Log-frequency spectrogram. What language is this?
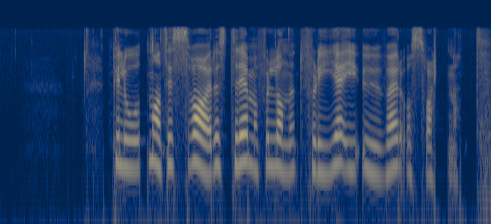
Norwegian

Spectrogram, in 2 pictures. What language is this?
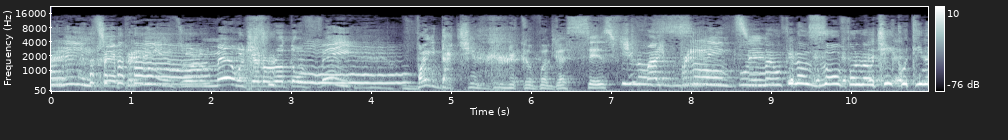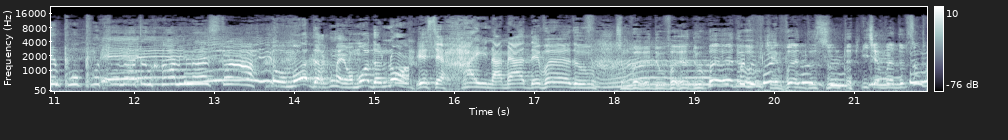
Romanian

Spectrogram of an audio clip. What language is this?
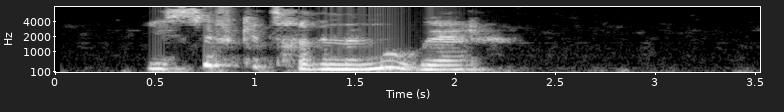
Kabyle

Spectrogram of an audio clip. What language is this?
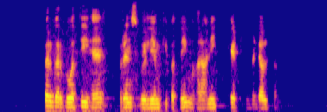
Hindi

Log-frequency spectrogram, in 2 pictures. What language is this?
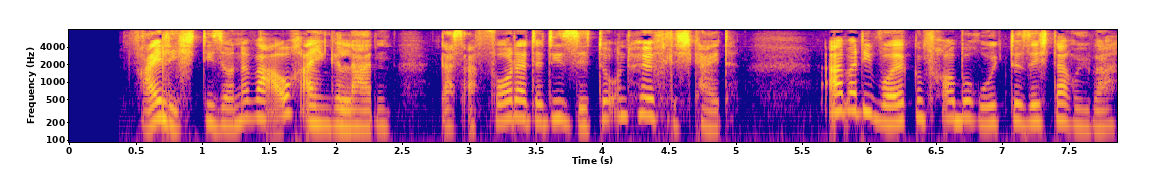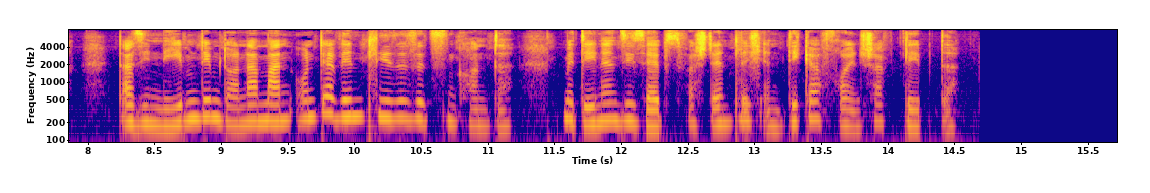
German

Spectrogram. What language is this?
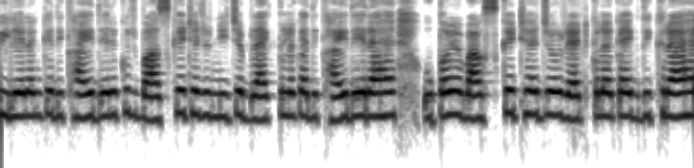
Hindi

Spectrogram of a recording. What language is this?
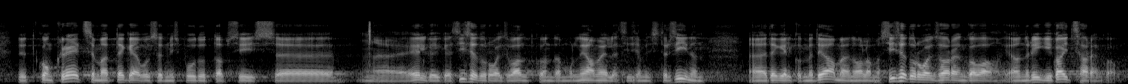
Estonian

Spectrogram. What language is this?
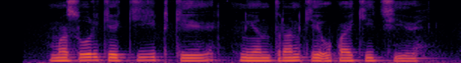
Maithili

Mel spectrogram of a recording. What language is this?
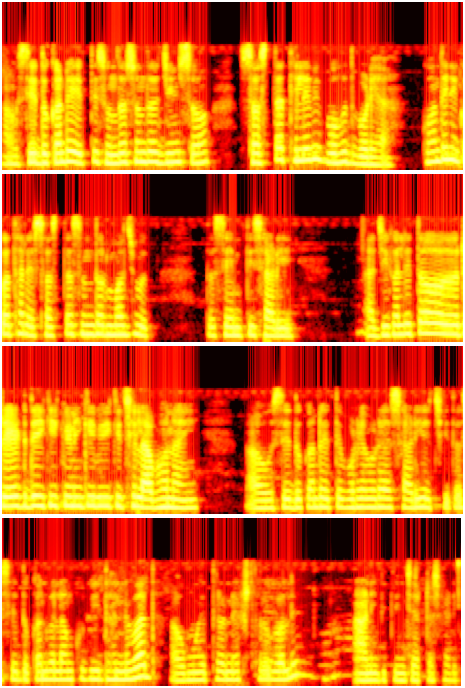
Odia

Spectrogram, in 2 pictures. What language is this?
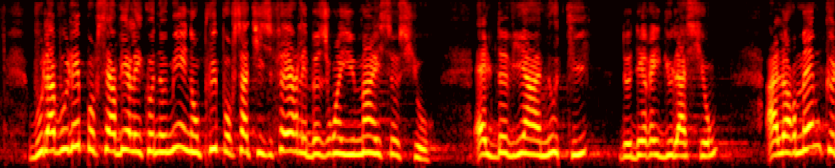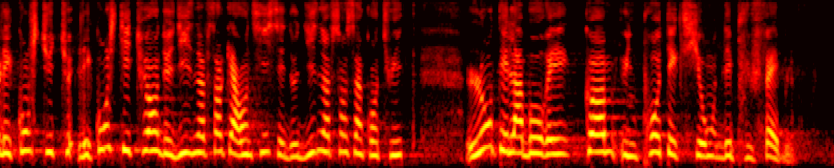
French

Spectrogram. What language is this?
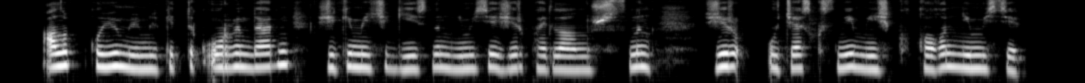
Kazakh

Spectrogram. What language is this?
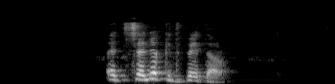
Kabyle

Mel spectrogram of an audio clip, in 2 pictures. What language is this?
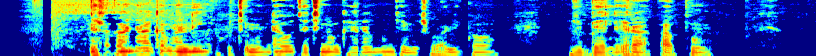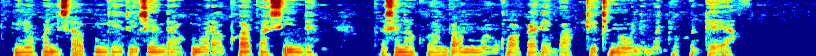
Ndau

